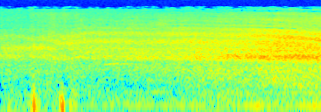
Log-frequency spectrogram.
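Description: A car approaches along the road, its tyres hissing louder as it nears.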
